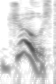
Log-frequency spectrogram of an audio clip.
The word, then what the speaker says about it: Jost: Jost, how it's spelled, Jost, Jost. Okay.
